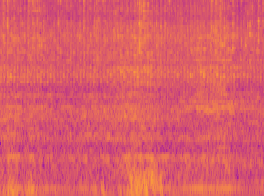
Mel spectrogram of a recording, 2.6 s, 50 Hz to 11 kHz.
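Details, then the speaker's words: Front left wheel locked at the differential and drive sent to the front right wheel; a steady low hum from the spinning wheel, no knocking. The front right wheel bearing is howling. "I na 100% wyje przednie prawe łożysko."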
